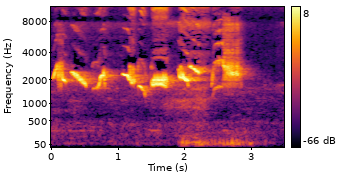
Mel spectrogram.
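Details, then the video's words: Blackbird singing at 7.30 pm: mellow, fluty warbled phrases, several short varied notes each second with a few scratchy ends, over a low rumble. "Black bird singing"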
